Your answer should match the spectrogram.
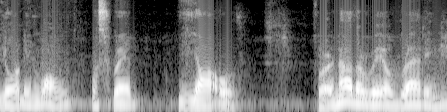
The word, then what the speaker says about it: Yao: The vowels A plus U contracted to O as in August were written in Akkadian with a U sign. Thus the pronunciation is also Yao.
